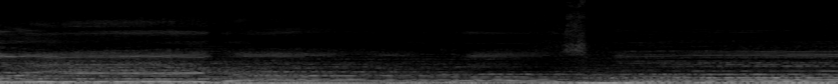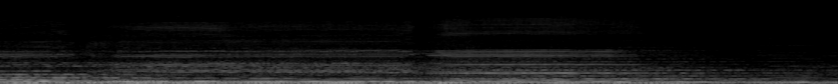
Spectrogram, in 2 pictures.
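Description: Liturgical singing at Mass: voices holding long notes of a chanted hymn, each about a second long, several slid up into at the start.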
